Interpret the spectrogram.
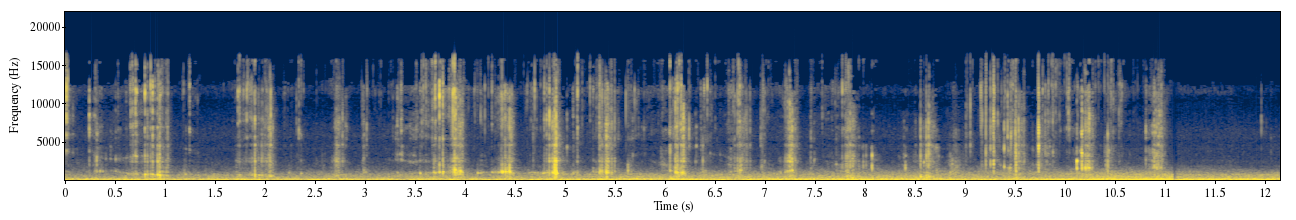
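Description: Close-miked chewing of a mouthful of candy pieces: a rapid, uneven run of crisp crunches that thins out and stops about a second before the end.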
